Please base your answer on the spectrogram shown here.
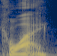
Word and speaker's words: Kawhi: But Kawaii. Kawaii. It's just Kawaii.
